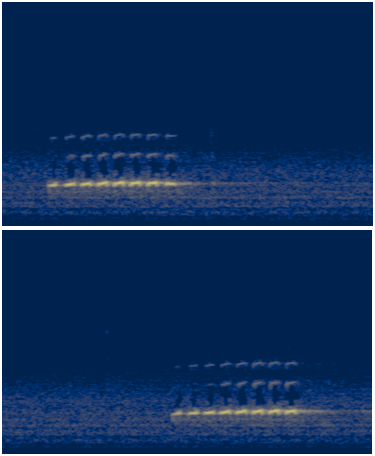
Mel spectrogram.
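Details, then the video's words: A boreal owl gives a quick run of about nine soft, hollow hoots that swell slightly in volume, then repeats the burst after a few seconds of silence. "The sound of a boreal owl"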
